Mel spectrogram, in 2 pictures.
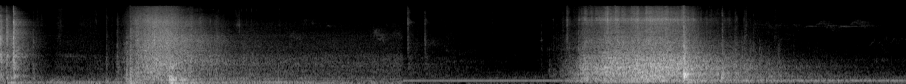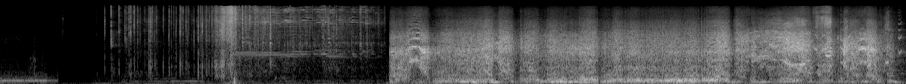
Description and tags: Make Noise Listening Exercises Reel 1
Formatted for use in the Make Noise Morphagene.
acousmatic, field-recording, mgreel, morphagene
